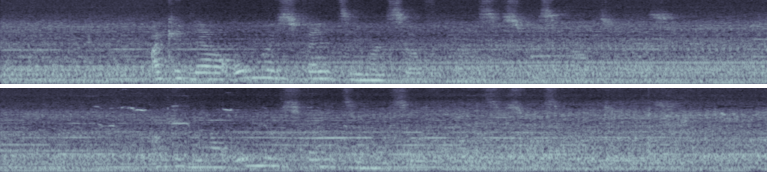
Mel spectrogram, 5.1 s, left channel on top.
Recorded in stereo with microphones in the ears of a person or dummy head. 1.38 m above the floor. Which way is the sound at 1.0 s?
80° left.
